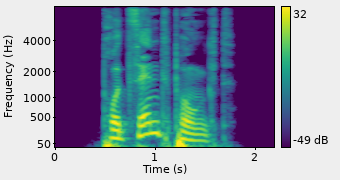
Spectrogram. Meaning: percentage point
- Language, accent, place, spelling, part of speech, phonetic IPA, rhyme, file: German, Germany, Berlin, Prozentpunkt, noun, [pʁoˈt͡sɛntˌpʊŋkt], -ɛntpʊŋkt, De-Prozentpunkt.ogg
